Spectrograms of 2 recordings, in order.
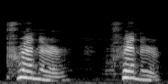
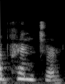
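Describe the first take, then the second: First: "printer" said "prinner"; silent t. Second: "printer" with a clear t; t pronounced. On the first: Teacher showing the t-less "printer". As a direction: drop the t in "printer". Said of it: "في ناس بتقولها printer". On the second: Teacher showing the version with t. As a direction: keep the t in "printer". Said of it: "في ناس بتقولها". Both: Shown as a demonstration.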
